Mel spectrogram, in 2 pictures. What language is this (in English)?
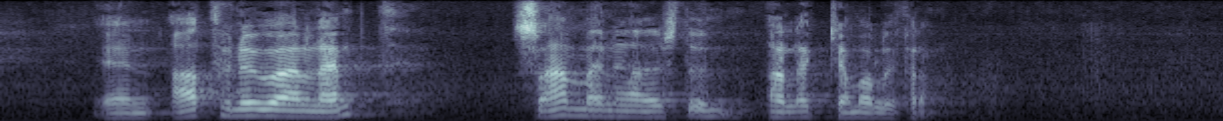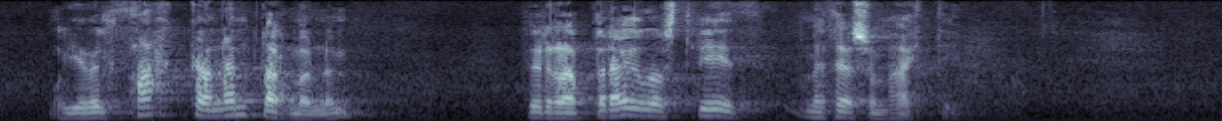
Icelandic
